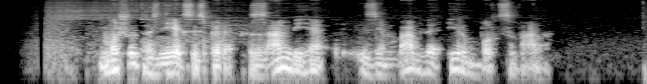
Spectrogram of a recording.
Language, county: Lithuanian, Vilnius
